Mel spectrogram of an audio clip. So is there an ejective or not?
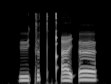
yes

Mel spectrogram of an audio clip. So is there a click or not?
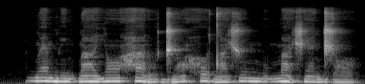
no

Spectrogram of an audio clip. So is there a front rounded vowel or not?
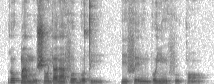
no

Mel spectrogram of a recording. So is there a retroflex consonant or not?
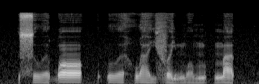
no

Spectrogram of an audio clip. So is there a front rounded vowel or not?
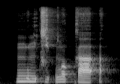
no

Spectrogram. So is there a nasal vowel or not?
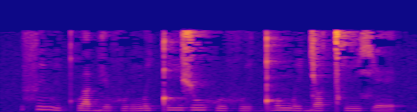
no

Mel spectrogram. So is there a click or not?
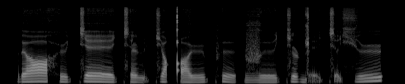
no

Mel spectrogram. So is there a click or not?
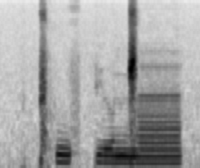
yes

